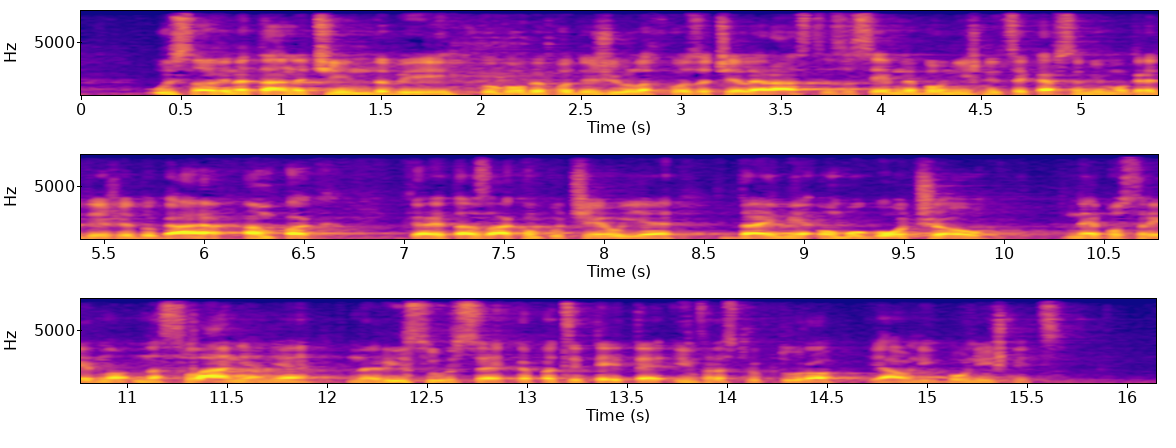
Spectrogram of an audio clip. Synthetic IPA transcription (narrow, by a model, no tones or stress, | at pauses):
usnɔʋinat̪aːnat͡ʃind̪abikɔɡoːbɛpɔd̪ɛʒiwlaxkoːzat͡ʃeːlɛɾaːst̪zaseːbnɛbɔwniʃnit̪sɛkaɾsɛmimɔɡɾɛd̪eːʒed̪ɔɡa̰ːjaampakː | aɾjɛt̪aːzaːkɔnpɔt͡ʃewjɛd̪ajimjɛʔɔmɔɡoːt͡ʃaw | nɛpɔsɾeːd̪nɔnaslaːnjanjɛnaɾisuɾsɛkapat̪sit̪eːt̪ɛʔinfɾast̪ɾuk̚t̪uːɾɔja̰wniɣbɔwniʃnḭt̪s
